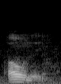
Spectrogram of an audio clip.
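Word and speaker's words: oni (עני): Lechem oni is written with an ayin, oni. But we darshan it as if it were written with an aleph.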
